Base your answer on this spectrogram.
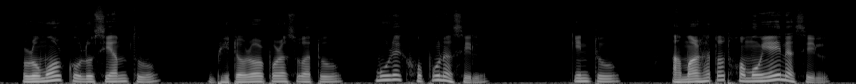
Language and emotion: Assamese, sad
